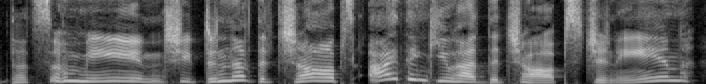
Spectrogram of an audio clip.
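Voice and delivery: high, indignant sympathy; indignant outburst. Real, not acted. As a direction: gasp out how unfair it is. Host reacts to Janeane being snubbed.

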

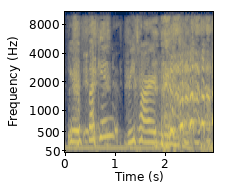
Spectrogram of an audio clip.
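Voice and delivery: slow, laughing insult. Real, not acted. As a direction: drag it out while laughing.

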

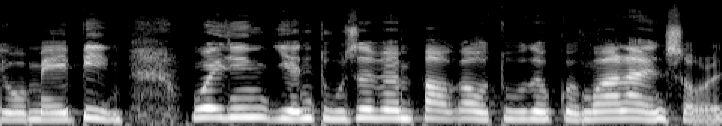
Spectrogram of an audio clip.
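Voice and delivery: usual speaking voice

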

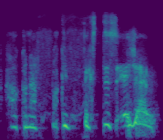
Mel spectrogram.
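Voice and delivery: high, drawn-out mock exasperation; hammed-up angry frustration; vexed. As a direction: act out being vexed, stretching the words. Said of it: "I get angry".

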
